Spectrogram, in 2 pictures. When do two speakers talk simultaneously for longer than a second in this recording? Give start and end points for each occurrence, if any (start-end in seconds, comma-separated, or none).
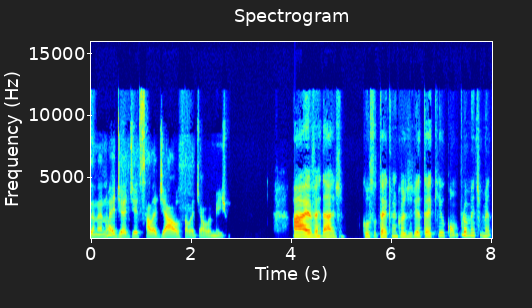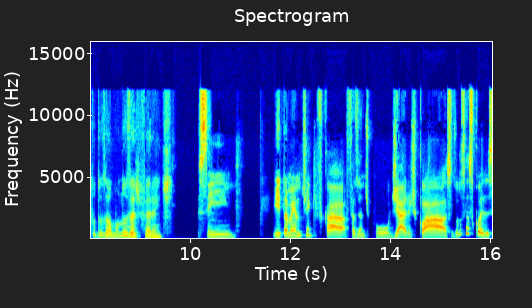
none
